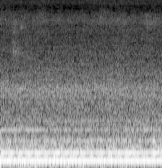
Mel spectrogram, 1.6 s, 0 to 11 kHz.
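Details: LG NeoChef MJ3965BGS inverter microwave, about 4 years old, after its magnetron was replaced: steady low mains-type hum with a faint higher buzz, even throughout, while heating half a cup of water for 30 seconds, which came out warm; normal operation.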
